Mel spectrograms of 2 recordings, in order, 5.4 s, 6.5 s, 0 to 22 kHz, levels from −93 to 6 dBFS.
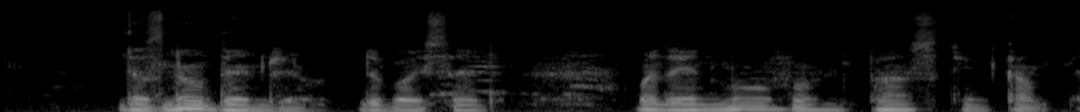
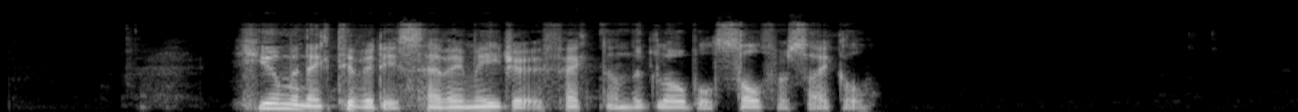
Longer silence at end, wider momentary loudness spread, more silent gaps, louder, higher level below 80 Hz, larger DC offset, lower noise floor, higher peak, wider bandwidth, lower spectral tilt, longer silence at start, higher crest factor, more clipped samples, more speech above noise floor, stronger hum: second, 0.15 s vs 2.15 s; first, 16 LU vs 10 LU; neither; second, -45 LUFS vs -22 LUFS; second, -70 dBFS vs -60 dBFS; neither; second, -83 dBFS vs -88 dBFS; second, -28 dBFS vs -4 dBFS; first, 13.5 kHz vs 9.6 kHz; first, -8.5 dB/octave vs -5.5 dB/octave; second, 0.6 s vs 1.2 s; about the same, 18 dB vs 22 dB; neither; second, 39 dB vs 67 dB; neither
